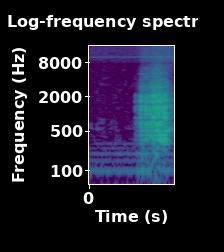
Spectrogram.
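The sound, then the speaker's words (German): A short creak from a desk chair, one brief squeaky groan lasting under half a second with no voices around it. “Und wenn du das Quietschen hörst, das ist mein Stuhl, der am Schreibtisch quietscht.”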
